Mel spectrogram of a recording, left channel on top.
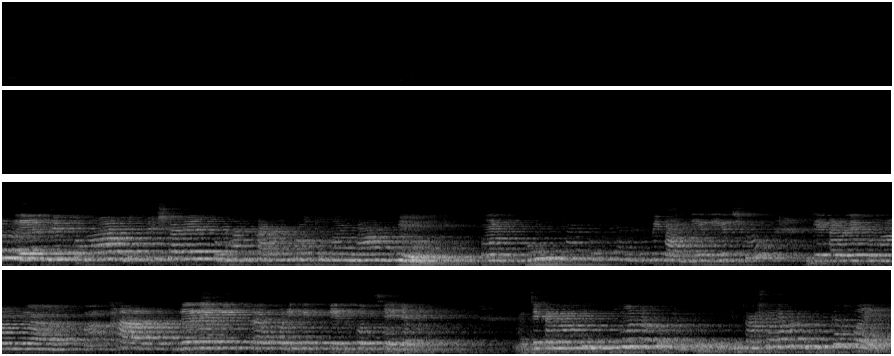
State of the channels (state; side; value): silent; left; 55 dB below the other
